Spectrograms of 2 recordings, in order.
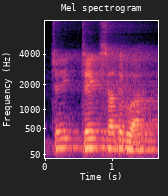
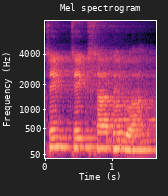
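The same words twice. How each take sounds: First: The sound is quieter and less clear. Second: The sound is louder and clearer.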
